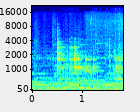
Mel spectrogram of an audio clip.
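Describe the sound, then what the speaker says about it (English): Chopped carrots and bell pepper sizzle in a frying pan inside an RV kitchen, a soft steady crackle with a couple of light utensil scrapes and stirring clinks. "now I am keeping the veggies in the frying pan so they can fry"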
